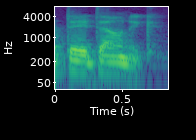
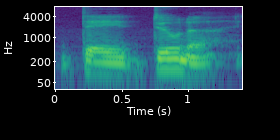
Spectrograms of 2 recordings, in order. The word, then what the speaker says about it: Dé Domhnaigh: So An Downach or De Downig. That's the way I would say it. An Downach or De Downig. But you could also say it with a do sound, sorry. So for example, An Dúnach is fine as well. That's the way they might say it in Connemara and Galway, the Connacht dialect.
